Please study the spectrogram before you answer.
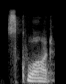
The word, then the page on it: squad: Indian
